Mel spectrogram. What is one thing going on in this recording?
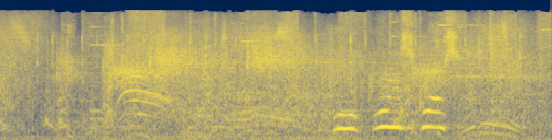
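Punches and blasts of a fighting game thud and crackle.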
